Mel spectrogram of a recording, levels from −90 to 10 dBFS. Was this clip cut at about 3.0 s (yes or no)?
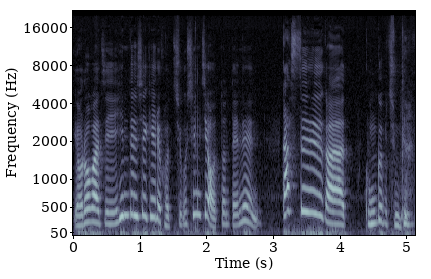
yes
